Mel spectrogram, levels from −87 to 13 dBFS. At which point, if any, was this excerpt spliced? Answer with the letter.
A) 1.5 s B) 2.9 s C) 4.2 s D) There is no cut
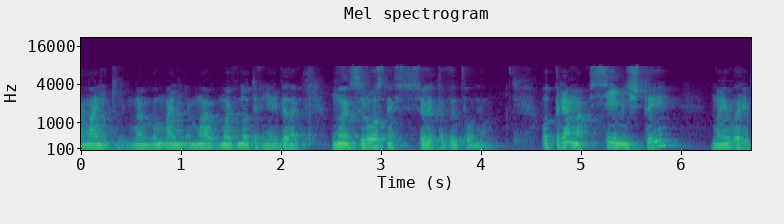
D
